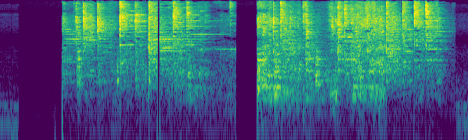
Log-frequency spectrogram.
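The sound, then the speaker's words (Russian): A spoon stirs a mixture of half a tablespoon of cornstarch and one tablespoon of water in a bowl, making rapid, bright metallic clinks and scrapes in two loud bursts separated by a brief pause. No one speaks. “пол столовой ложки – кукурузного крахмала, смешанного с одной столовой ложкой воды.”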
